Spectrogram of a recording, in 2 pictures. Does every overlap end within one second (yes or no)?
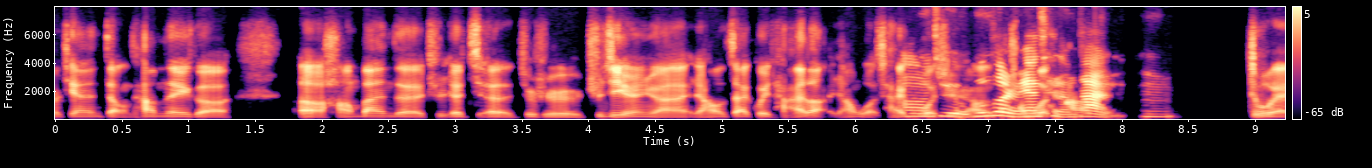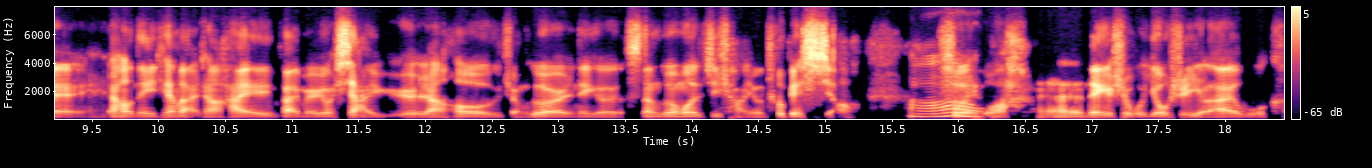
no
